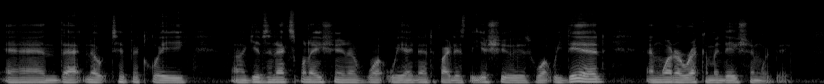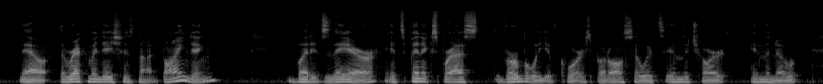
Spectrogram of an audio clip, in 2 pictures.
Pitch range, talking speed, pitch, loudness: 100-115 Hz, 175 wpm, 105 Hz, -36 LUFS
